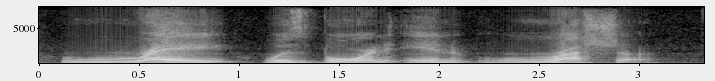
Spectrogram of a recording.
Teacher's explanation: Notice how my lips come forward on all my R's and W's.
